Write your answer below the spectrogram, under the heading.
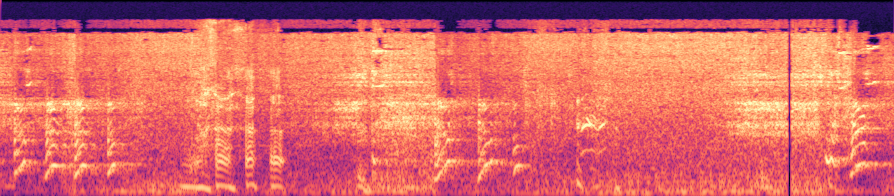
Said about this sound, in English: Our big dog used to do that. Really? Now, what's the dog laughing at? The dog is having a funny dream. Adorable. That's like a German Shepherd or something like that, is it?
